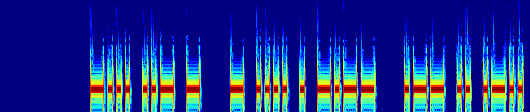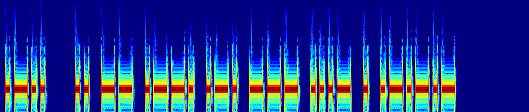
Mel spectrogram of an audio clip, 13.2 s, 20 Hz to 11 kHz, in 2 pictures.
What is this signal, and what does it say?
Morse code, heard as a keyed tone, about 22 wpm, 700 Hz. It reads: BUT THEY WILL IMPROVE.
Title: Sentences from Top 800 Words 22wpm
